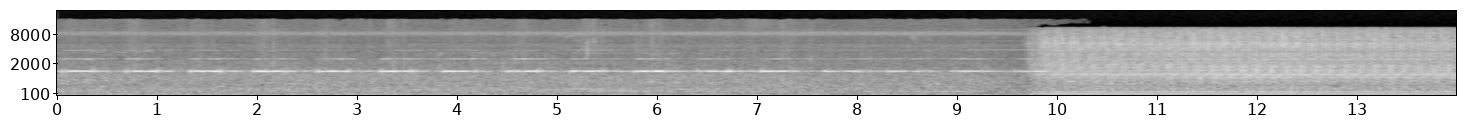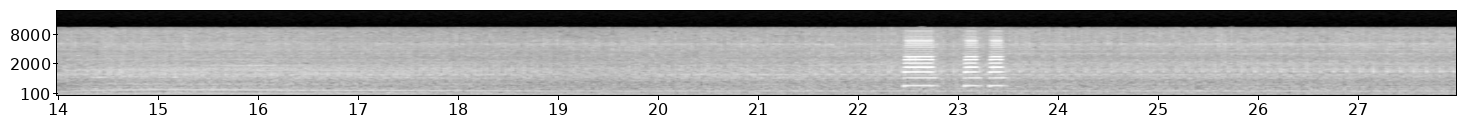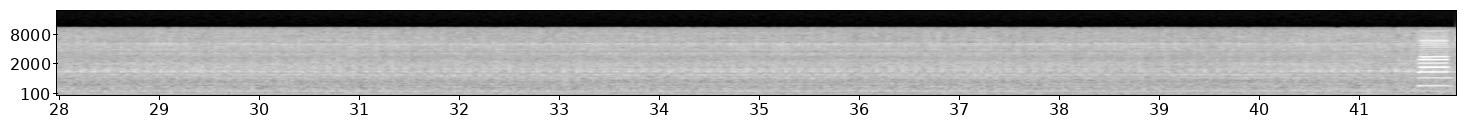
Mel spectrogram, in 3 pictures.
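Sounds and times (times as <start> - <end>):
vehicle engine idling: 0.0 - 41.9
horn short honks: 22.4 - 23.6, 41.5 - 41.9.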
